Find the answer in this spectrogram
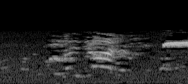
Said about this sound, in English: And there's a whistle on the play from the umpire 40 metres away. He's given Queanbeyan a free kick.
